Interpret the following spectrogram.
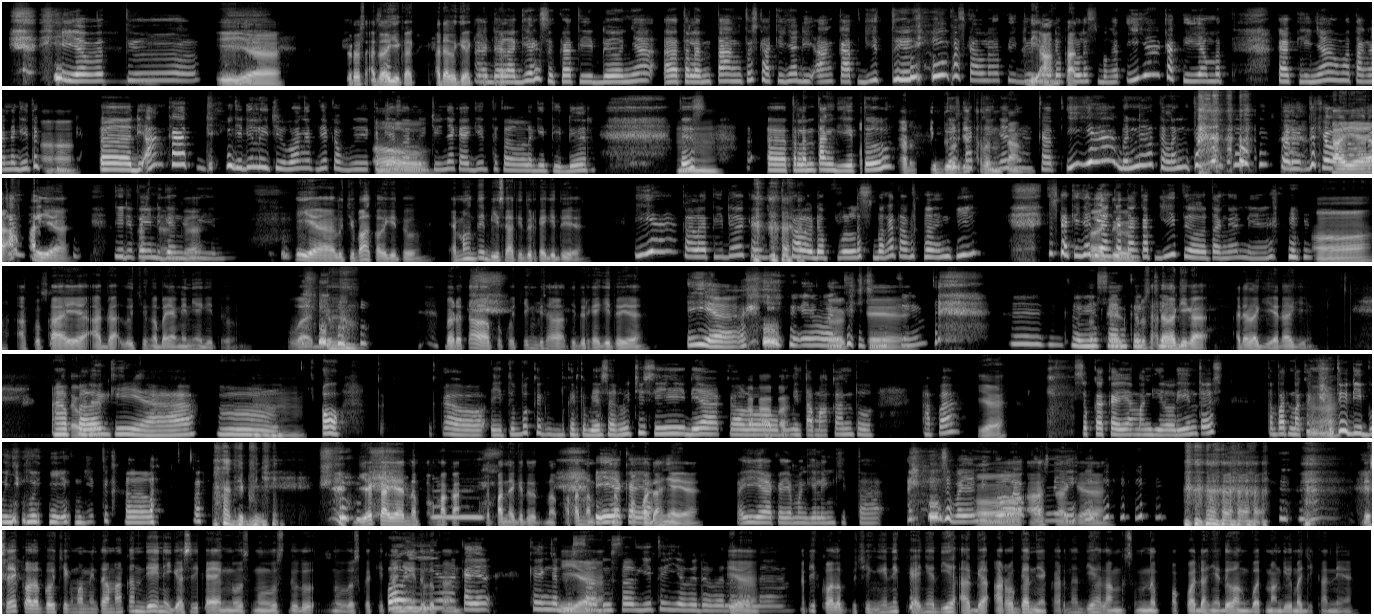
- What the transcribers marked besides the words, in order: laughing while speaking: "Iya betul"; distorted speech; laughing while speaking: "gitu"; laughing while speaking: "jadi"; static; laugh; laughing while speaking: "telentang, perutnya ke mana-mana kan"; chuckle; other background noise; chuckle; laughing while speaking: "apalagi"; chuckle; laughing while speaking: "Waduh"; laugh; chuckle; laughing while speaking: "kucingku"; background speech; laughing while speaking: "makanannya tuh dibunyi-bunyiin gitu kalau lapar"; laughing while speaking: "Ah, dia bunyi"; chuckle; chuckle; laugh; laugh
- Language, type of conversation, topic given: Indonesian, unstructured, Kebiasaan lucu apa yang pernah kamu lihat dari hewan peliharaan?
